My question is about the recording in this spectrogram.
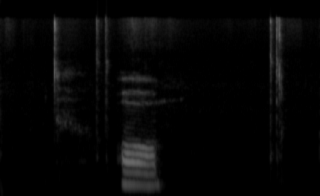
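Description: A few short, sharp clicks spread over the few seconds, with a single drawn-out spoken "o" in their midst.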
